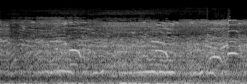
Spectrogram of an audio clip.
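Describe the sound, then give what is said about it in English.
A dense chorus of seabird calls from a busy colony, many birds squawking and crying over one another in a steady, loud wash with no pauses, and no voices. “Cue the seabirds, please.”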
